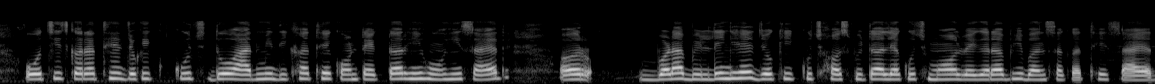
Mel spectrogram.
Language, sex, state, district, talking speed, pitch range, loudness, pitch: Chhattisgarhi, female, Chhattisgarh, Sarguja, 160 wpm, 230-260 Hz, -22 LUFS, 245 Hz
